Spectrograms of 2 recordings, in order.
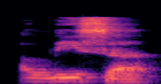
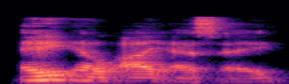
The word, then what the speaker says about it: Alisa: My sister, Alisa, Alisa, 3 syllables, pretty easy, but every pronunciation under the sun.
